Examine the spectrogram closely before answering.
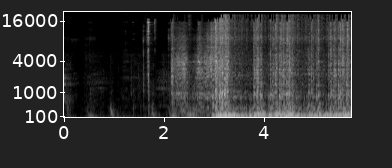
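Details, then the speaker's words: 1978 Chevrolet Nova V8 (305 or 350), abandoned 25 years, carburettor from a 76 El Camino, no exhaust fitted: cranking, then a very loud raw bark, lumpy and unsteady; runs rough and had died once; owner suspects timing. "it started up then DED so we'll see what happens it's awful loud no no exhaust"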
